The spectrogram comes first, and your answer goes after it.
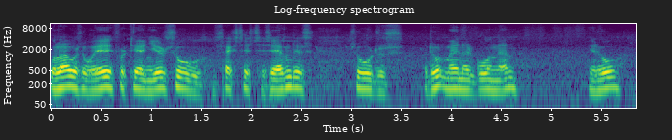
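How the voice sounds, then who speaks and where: A man with a Donegal accent at a fairly quick pace and fairly high pitch, with fairly even intonation, long, frequent pauses and noticeable background noise. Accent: Donegal Ulster Scots. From Ireland, East Donegal. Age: 80s+. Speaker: local elder. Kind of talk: casual chat.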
